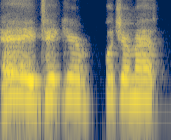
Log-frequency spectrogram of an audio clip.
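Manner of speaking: high-pitched hollering yell. Speaker demonstrates a second delivery style for students, yelling down a hallway. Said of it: "if I'm yelling down the hallway".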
